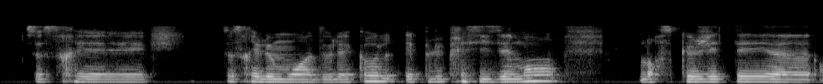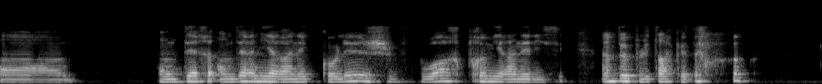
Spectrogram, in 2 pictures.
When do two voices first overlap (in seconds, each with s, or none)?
none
